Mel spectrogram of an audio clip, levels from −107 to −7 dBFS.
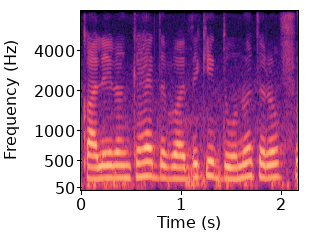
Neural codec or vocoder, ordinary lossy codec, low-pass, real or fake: none; none; none; real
